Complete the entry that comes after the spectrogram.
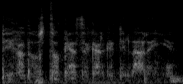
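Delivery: whispered aside to the viewers. Real, not acted. Vlogger whispering to viewers about his sister-in-law shouting. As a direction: whisper so she cannot hear.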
